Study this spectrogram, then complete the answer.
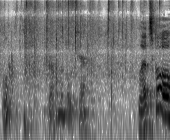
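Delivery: usual speaking voice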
